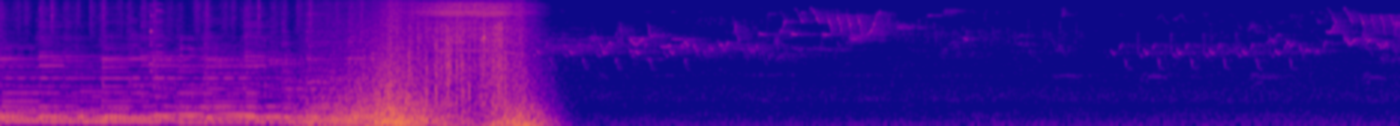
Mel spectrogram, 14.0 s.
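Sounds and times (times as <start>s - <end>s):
small birds chirping: 4.2s - 14.0s.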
